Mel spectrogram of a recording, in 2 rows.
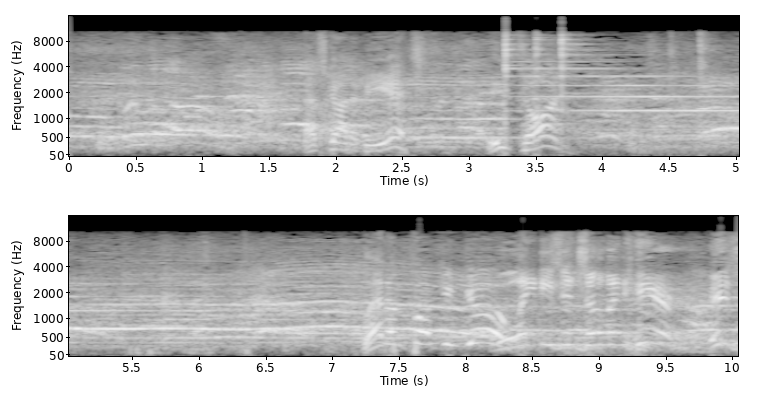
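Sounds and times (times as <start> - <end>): crowd: 0.0 - 10.0.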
